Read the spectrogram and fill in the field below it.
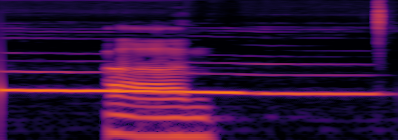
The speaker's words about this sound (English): That's somebody's howling though. Like this invisible person's howling.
